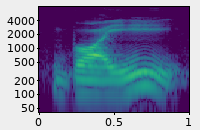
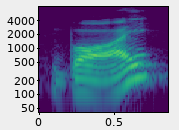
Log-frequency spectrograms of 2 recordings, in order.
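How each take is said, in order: First: The vowel glides from one sound to another. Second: The vowel stays as one plain sound. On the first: The speaker calls it right. "but it is boy" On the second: The speaker calls it wrong. "Generally, we pronounce this word as boy, but it is not boy"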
